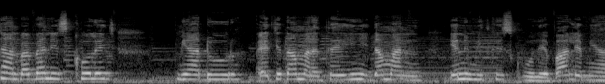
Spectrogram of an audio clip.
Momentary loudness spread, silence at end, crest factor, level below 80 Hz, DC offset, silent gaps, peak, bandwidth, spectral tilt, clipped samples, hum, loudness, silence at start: 8 LU; 0 s; 16 dB; -54 dBFS; under 0.1%; none; -8 dBFS; 13 kHz; -5 dB/octave; under 0.1%; none; -23 LUFS; 0 s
